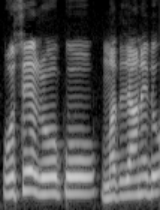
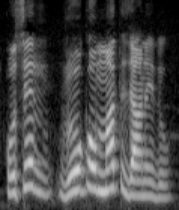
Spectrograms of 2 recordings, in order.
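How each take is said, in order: First: Drawn-out "उसे रोको", break, then "मत जाने दो"; pause after रोको. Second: Group "रोको मत", break before "जाने दो"; pause after मत. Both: Shown as a demonstration. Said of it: "अर्थ बदल गया".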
